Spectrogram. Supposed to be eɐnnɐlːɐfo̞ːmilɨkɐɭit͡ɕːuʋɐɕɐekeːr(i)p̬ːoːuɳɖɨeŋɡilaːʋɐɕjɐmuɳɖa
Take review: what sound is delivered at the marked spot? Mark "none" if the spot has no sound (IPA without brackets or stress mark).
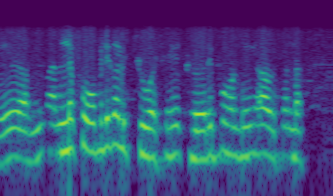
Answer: i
